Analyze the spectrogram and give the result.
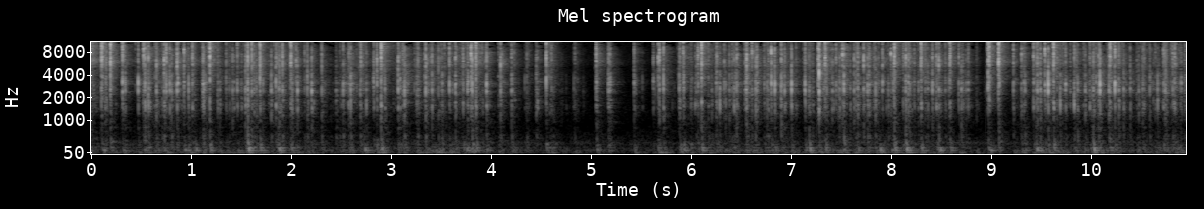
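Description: Fast two-handed typing with fingertips and long nails on a backlit mechanical keyboard with plastic keycaps produces a dense, steady stream of bright, crisp clacks with a low thock beneath. Each keystroke is short and dry, and the rhythm briefly thins around the middle and again near the end before the rapid typing resumes.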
